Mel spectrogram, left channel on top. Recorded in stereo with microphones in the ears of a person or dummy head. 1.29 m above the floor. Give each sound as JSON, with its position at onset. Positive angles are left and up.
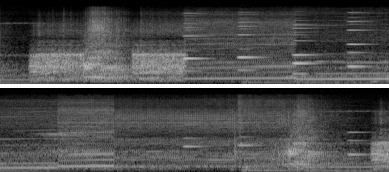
{"t": 1.8, "sound": "a ringtone", "side_deg": 80}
